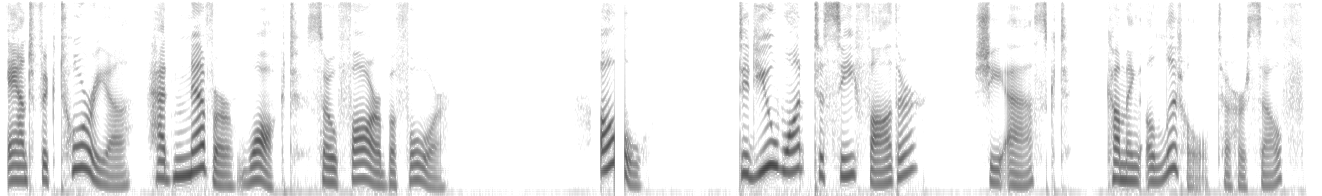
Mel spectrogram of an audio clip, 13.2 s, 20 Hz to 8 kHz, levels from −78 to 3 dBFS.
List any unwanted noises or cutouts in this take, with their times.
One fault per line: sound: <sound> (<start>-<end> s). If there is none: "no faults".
sound: dropout (6.1-6.2 s)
